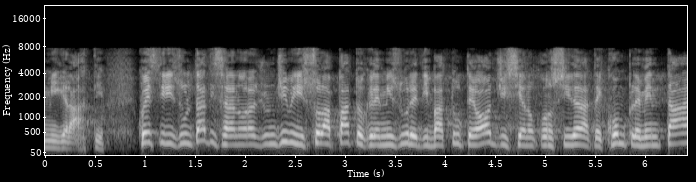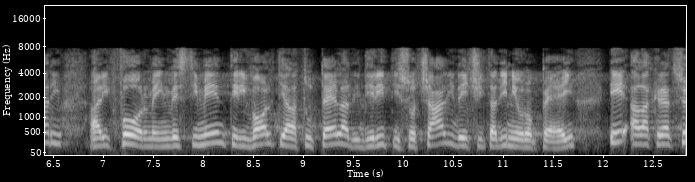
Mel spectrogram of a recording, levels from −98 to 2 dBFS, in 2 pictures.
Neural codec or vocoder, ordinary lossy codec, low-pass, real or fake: codec, 16 kHz, 16 kbps, FunCodec, trained on Chinese and English, 50 frames a second; none; none; fake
